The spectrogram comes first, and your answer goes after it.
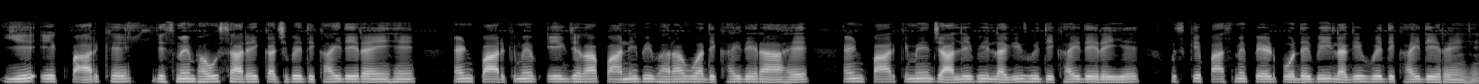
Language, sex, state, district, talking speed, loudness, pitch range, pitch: Hindi, male, Jharkhand, Sahebganj, 190 wpm, -20 LUFS, 125-135 Hz, 125 Hz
